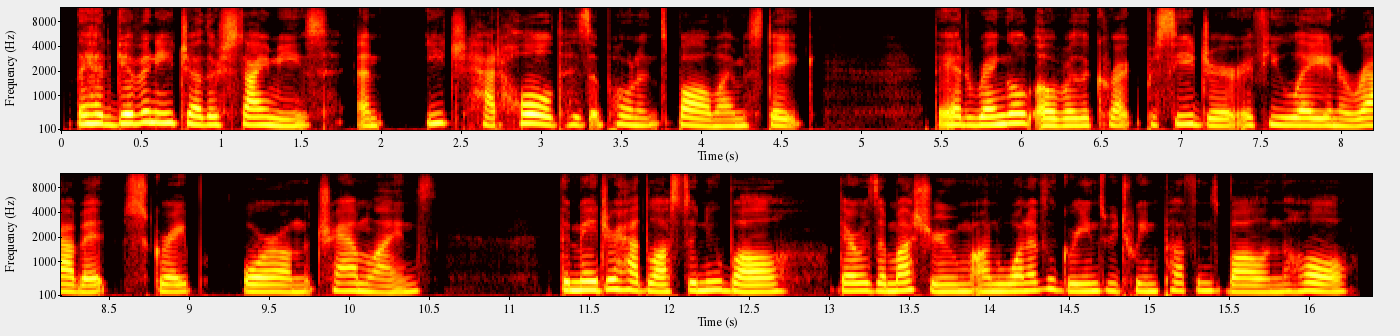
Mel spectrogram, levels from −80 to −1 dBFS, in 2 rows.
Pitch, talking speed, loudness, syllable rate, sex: 210 Hz, 205 wpm, -20 LUFS, 5.9 syllables/s, female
